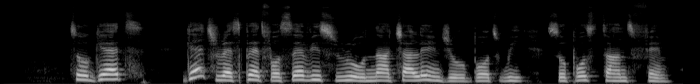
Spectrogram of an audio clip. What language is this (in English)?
Nigerian Pidgin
